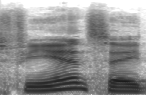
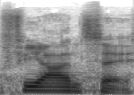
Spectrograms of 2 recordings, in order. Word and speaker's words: fiancé: is Garcia is a student at United High School, the former school of Correa's fiancée, Daniela Rodriguez. Fiancé. So that's how you say it. Fiance. Sorry, fiance. My bad.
